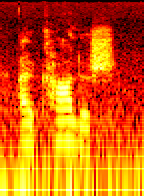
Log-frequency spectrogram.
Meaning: alkaline
- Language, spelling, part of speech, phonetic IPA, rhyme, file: German, alkalisch, adjective, [alˈkaːlɪʃ], -aːlɪʃ, De-alkalisch.ogg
